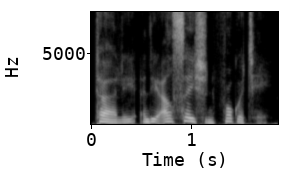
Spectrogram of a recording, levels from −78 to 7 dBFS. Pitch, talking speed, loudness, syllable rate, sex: 185 Hz, 160 wpm, -19 LUFS, 5.8 syllables/s, female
